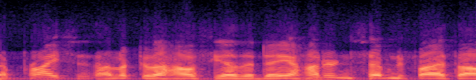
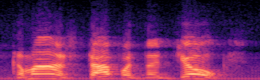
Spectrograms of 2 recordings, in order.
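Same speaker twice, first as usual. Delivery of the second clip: higher, louder, losing patience at the door; exasperated plumber; 10 semitones higher, 5 dB louder than usual. Acted. Plumber shouting at the parrot behind the door, exasperated and raised. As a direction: yell through the door, fed up. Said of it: "this gets more excitable".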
